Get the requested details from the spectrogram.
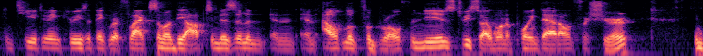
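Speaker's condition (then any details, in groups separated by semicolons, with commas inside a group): No condition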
